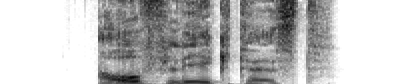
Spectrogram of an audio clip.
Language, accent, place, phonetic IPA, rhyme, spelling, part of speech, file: German, Germany, Berlin, [ˈaʊ̯fˌleːktəst], -aʊ̯fleːktəst, auflegtest, verb, De-auflegtest.ogg
- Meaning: inflection of auflegen: 1. second-person singular dependent preterite 2. second-person singular dependent subjunctive II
